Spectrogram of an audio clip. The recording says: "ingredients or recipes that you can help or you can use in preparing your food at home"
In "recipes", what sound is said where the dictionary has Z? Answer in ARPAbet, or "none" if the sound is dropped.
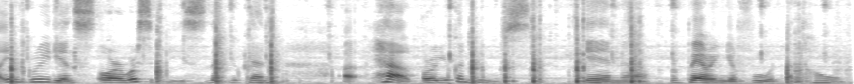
S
